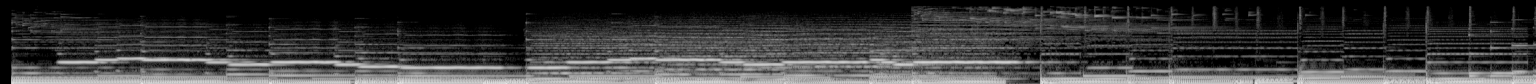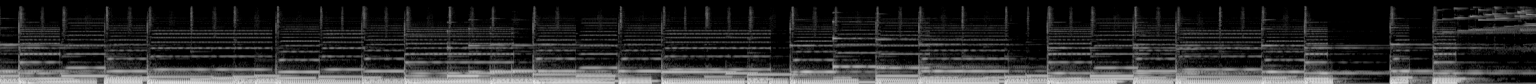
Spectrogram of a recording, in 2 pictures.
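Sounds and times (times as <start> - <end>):
instrumental music: 0.1 - 30.7.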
